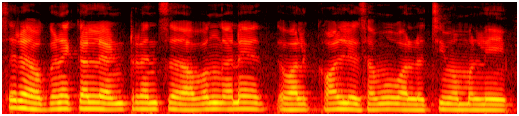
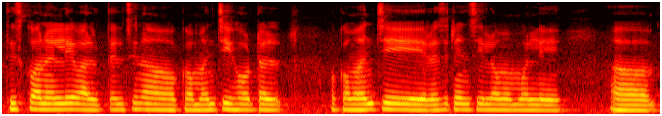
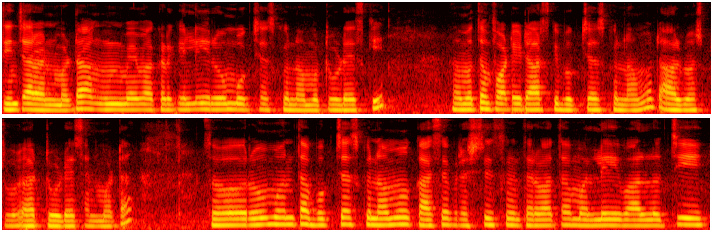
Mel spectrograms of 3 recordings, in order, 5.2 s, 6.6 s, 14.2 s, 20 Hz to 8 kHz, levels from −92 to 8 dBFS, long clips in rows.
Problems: none marked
